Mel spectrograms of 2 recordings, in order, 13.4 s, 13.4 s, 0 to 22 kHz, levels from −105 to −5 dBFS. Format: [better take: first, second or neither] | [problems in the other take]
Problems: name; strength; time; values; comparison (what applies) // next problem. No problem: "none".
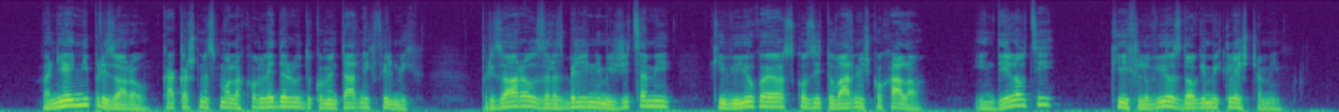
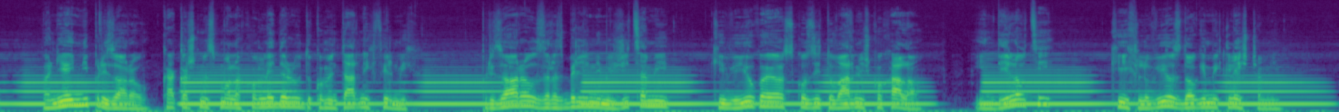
first | background sound (Wind instrument, woodwind instrument); 2 dB below the speech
